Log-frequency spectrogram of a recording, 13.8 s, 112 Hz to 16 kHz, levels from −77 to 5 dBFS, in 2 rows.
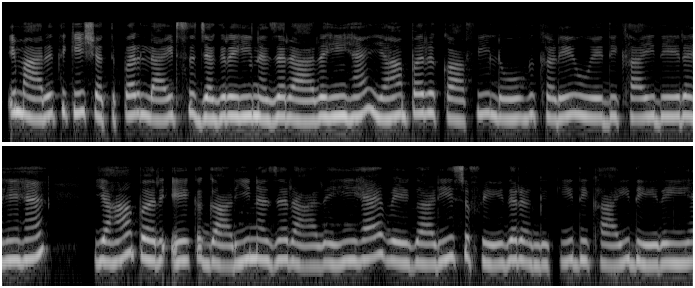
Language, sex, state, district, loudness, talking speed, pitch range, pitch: Hindi, female, Chhattisgarh, Sukma, -25 LUFS, 170 wpm, 260-290 Hz, 275 Hz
